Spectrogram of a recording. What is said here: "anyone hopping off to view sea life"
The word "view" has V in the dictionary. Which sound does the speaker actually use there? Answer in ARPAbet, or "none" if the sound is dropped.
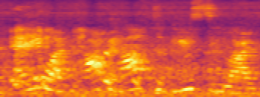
B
